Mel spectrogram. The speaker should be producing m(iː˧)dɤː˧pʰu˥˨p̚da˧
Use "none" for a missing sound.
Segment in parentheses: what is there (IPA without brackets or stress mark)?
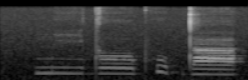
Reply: iː˧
